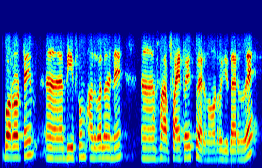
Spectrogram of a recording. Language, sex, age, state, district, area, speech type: Malayalam, female, 30-45, Kerala, Idukki, rural, conversation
